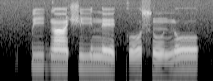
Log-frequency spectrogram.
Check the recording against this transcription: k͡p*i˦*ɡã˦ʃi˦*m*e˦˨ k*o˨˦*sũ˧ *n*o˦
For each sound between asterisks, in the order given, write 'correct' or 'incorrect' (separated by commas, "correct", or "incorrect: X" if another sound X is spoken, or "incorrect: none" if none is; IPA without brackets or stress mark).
correct, incorrect: n, correct, correct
